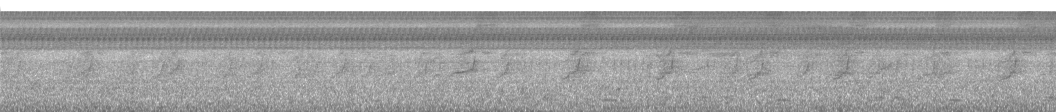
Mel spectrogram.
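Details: Summer in Japan beside a stream: a steady piercing cicada drone runs unbroken, overlaid by quick rising buzzy strokes several times a second, with water flowing underneath.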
